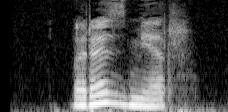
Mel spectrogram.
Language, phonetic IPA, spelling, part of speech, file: Russian, [rɐzˈmʲer], размер, noun, Ru-размер.ogg
- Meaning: 1. size, dimension, measure, amount 2. meter, metre 3. time, measure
